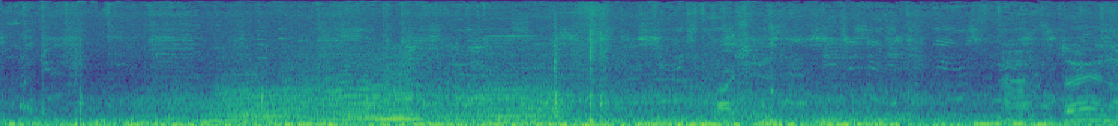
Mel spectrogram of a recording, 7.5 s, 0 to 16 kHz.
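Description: Onboard a turbocharged 1.5-litre car accelerating hard through the gears, engine note rising and dropping at shifts, with people talking over the steady drive.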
